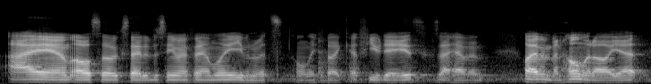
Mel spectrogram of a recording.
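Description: Bright-voiced young man, chatty. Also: lowish voice, little pitch movement, fast talker, slight background noise. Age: young adult. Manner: chatty with fillers. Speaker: interviewed student. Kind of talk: casual vox-pop answer.

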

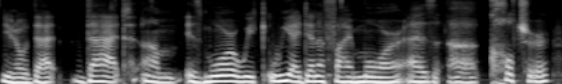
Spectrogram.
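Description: Low, dark-toned woman explaining patiently. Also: steady tone, dry recording. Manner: measured, explanatory, frequent fillers. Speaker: university sign language instructor. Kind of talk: interview conversation.

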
